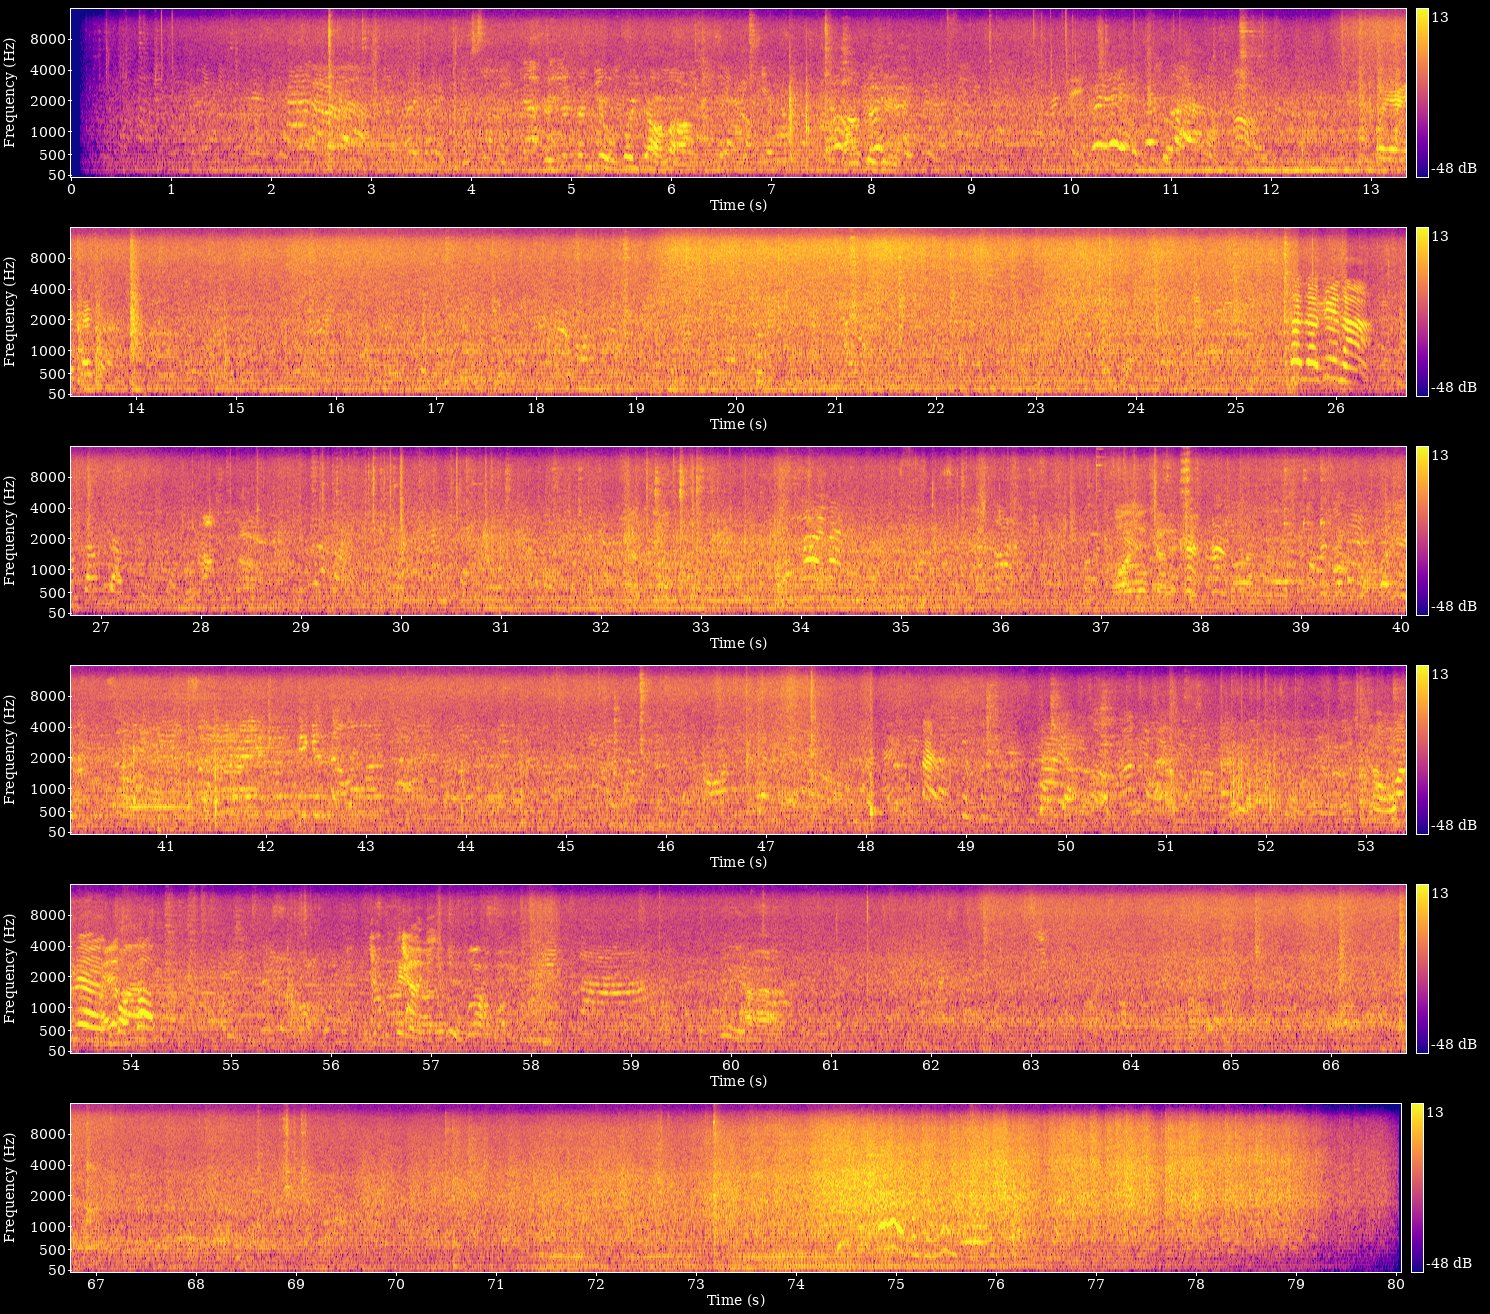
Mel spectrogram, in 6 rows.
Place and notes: Aly., Ln., Tonghua St., Da’an Dist., Taipei City - Walking in the night market
Walking in a small alley, There are nearby temple festivals, Walking in the night market, Many vendors and snacks
Sony Hi-MD MZ-RH1 + Sony ECM-MS907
